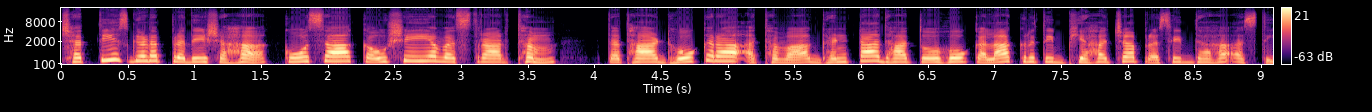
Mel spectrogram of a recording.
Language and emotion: Sanskrit, neutral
